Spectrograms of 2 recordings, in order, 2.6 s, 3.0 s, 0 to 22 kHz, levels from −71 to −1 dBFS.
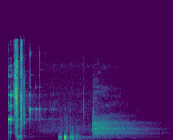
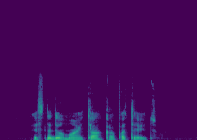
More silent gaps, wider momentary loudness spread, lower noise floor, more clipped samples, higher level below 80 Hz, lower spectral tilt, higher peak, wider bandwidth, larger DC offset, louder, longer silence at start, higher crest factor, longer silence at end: neither; first, 23 LU vs 11 LU; second, -54 dBFS vs -65 dBFS; neither; second, -78 dBFS vs -64 dBFS; second, 0.5 dB/octave vs -5.5 dB/octave; first, -4 dBFS vs -12 dBFS; first, 16.5 kHz vs 11 kHz; neither; first, -25 LUFS vs -31 LUFS; second, 0.1 s vs 0.5 s; first, 26 dB vs 20 dB; second, 0.5 s vs 0.65 s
